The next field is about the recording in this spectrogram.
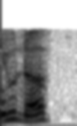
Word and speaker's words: YouNov: YouNov.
